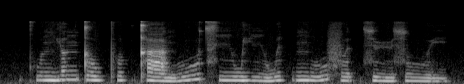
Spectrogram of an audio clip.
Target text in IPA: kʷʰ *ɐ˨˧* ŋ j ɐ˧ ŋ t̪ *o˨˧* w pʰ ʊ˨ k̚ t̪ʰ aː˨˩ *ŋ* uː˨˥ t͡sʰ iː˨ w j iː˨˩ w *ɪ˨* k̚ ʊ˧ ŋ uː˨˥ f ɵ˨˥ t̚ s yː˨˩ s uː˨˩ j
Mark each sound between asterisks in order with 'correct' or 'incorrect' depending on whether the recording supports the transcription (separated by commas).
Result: incorrect, incorrect, correct, incorrect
